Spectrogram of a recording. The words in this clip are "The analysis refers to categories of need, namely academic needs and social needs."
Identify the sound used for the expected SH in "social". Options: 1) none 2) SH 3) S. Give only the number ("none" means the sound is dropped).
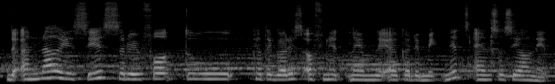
3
